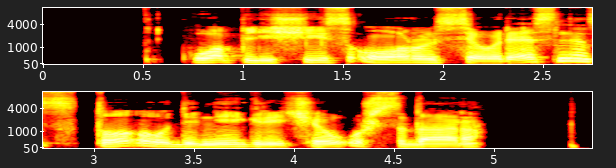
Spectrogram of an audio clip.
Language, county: Lithuanian, Kaunas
